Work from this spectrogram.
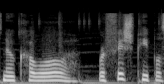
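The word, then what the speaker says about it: Nüwa: fushi and his wife n Gua or new Kua pronounced no KOA were fish people said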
